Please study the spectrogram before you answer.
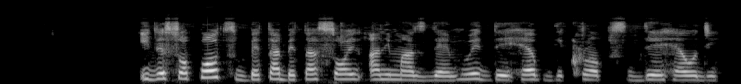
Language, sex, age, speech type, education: Nigerian Pidgin, female, 15-29, spontaneous, tertiary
